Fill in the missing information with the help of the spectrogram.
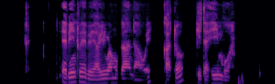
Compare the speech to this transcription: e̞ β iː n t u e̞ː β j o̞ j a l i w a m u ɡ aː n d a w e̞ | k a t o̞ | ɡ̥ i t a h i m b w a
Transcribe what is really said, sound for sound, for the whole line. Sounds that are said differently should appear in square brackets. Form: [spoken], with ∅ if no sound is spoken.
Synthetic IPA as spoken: e̞ β iː n t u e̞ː β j o̞ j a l i w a m u ɡ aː n d a w e̞ | k a t o̞ | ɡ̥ i t a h [iː] m b w a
